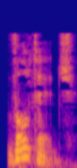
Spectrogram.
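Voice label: "voltage", American English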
